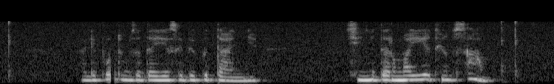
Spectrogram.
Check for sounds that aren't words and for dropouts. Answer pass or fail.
fail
